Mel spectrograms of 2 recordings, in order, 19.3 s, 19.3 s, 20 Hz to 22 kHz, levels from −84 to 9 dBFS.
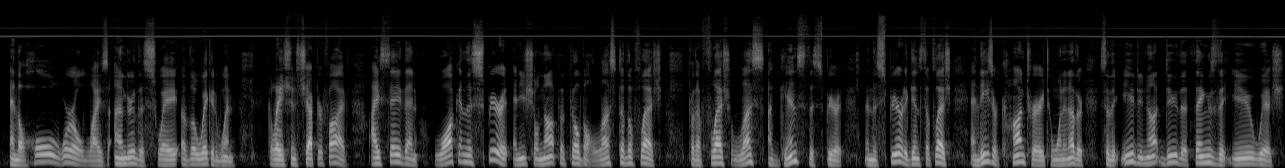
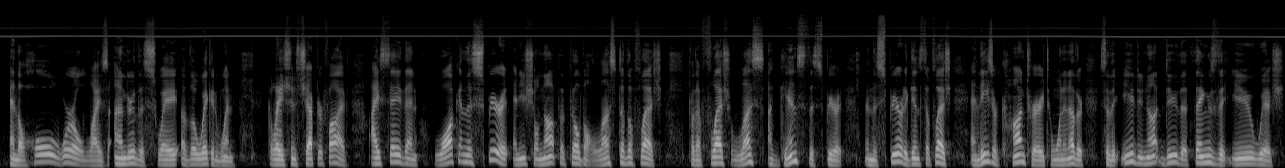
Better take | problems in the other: neither | high-pitched whine; faint; throughout; 9 kHz, 25 dB below the speech; the same in both

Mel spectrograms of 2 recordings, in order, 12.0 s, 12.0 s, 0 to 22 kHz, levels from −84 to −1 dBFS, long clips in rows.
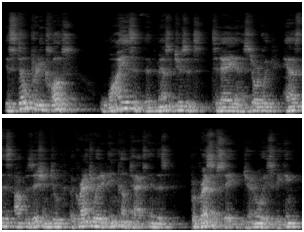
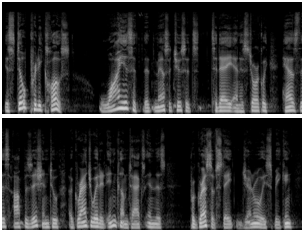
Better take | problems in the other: second | off-mic speech; far // room echo; noticeable; dies away in 0.7 s

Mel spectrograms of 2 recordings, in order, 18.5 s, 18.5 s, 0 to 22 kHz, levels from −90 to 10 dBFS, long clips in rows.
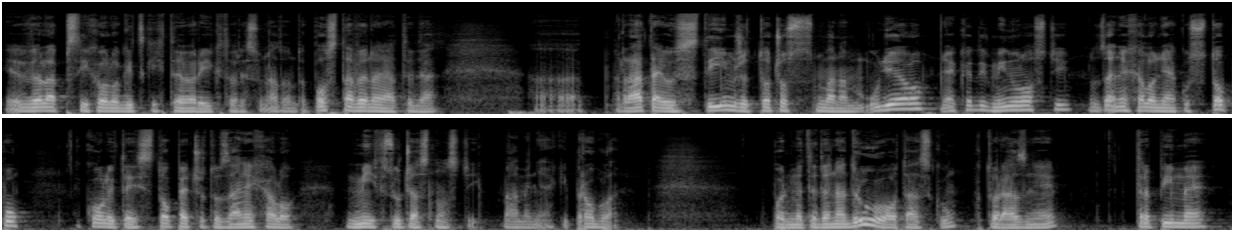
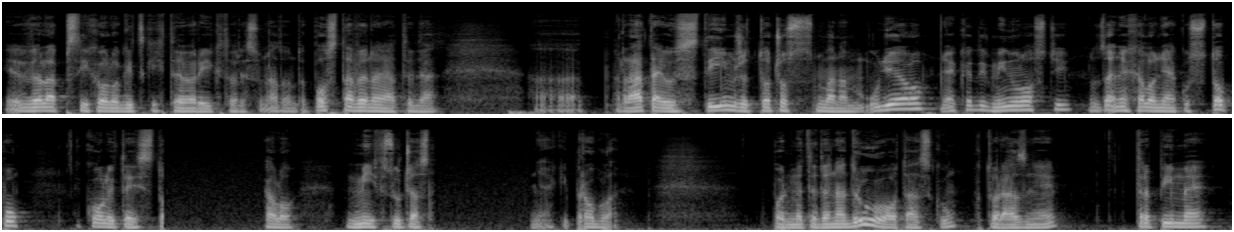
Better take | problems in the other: first | audio cutting out; at 10 s for 1 s and at 12 s for 0.5 s

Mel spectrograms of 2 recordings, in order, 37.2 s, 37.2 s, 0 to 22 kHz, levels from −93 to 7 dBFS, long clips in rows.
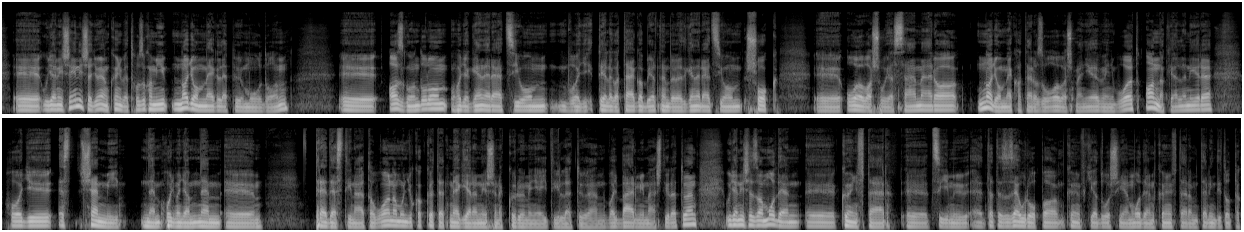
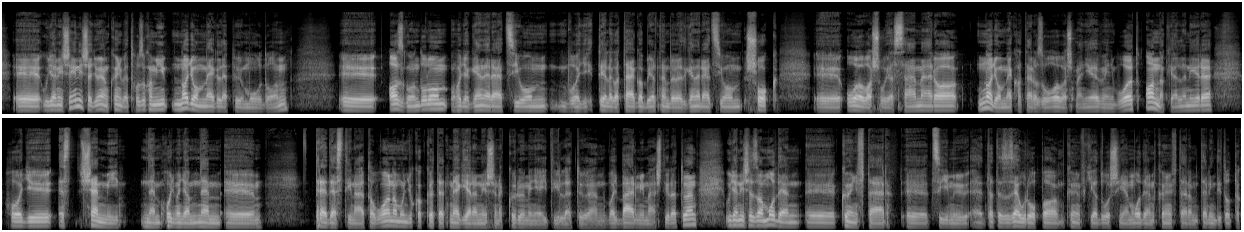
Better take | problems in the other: first | thin; somewhat; fading below 450 Hz

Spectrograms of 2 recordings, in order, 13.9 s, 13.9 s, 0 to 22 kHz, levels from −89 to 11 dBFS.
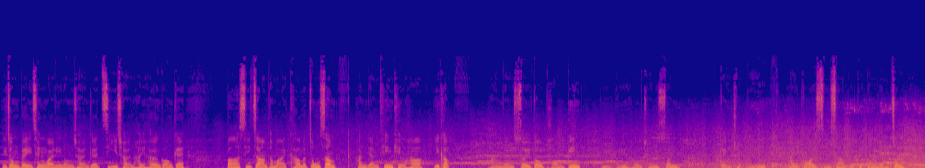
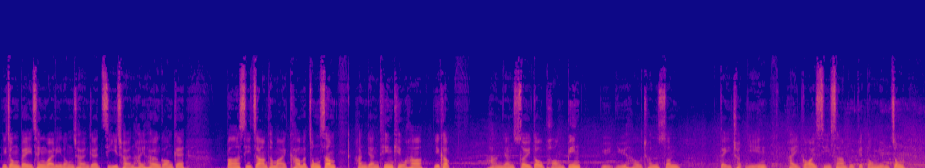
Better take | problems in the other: second | crowd noise; loud; throughout; 7 dB below the speech; faint in the second

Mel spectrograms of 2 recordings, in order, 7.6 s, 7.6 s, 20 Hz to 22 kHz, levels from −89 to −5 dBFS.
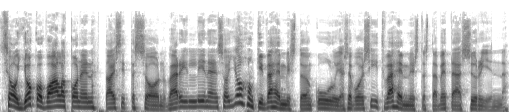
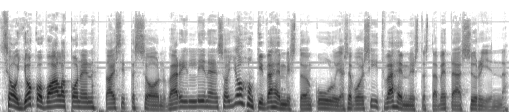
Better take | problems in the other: first | high-pitched whine; faint; throughout; 2.5 kHz, 30 dB below the speech

